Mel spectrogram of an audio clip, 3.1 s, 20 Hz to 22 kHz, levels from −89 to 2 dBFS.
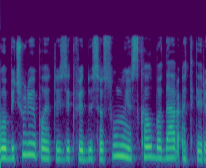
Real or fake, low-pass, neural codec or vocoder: fake; 9.9 kHz; autoencoder, 22.05 kHz, a latent of 192 numbers a frame, VITS, trained on one speaker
